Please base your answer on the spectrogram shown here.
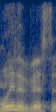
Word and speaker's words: Buena Vista: Buena Vista. That's how you say it. I was thinking Buena. I say Buenos Tardes. I'm terrible. Is it Buena Vista or is it Lake Buena Vista? It's not Lake. It's Buena Vista, but Buena Vista.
